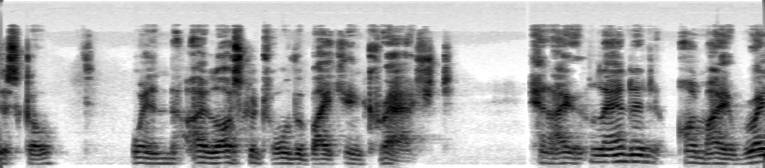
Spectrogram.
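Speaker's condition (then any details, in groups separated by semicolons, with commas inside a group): Primary lateral sclerosis; tongue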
